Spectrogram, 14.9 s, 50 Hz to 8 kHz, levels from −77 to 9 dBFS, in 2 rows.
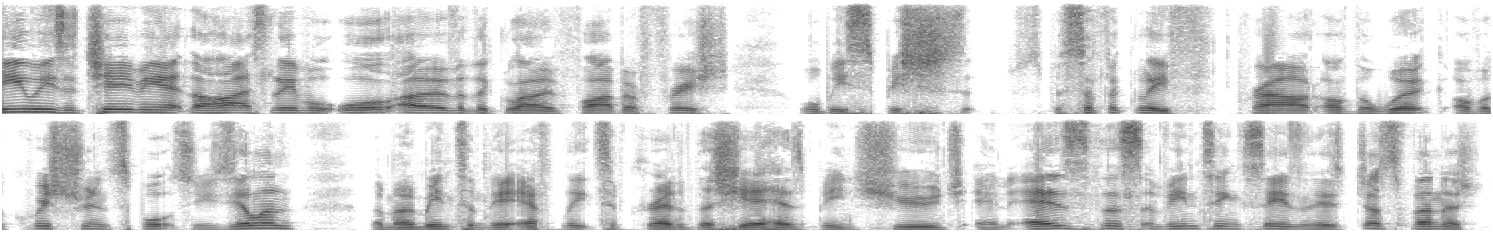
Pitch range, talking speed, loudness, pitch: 125-165 Hz, 180 wpm, -21 LUFS, 145 Hz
